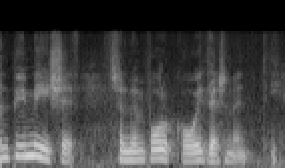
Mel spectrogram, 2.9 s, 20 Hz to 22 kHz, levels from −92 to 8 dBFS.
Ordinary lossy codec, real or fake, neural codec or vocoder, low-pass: none; fake; codec, 16 kHz in and 24 kHz out, 0.6 kbps, FocalCodec, streaming, 2048 codes; 10.8 kHz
